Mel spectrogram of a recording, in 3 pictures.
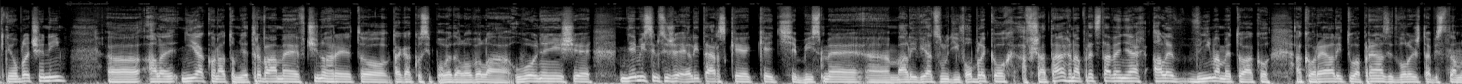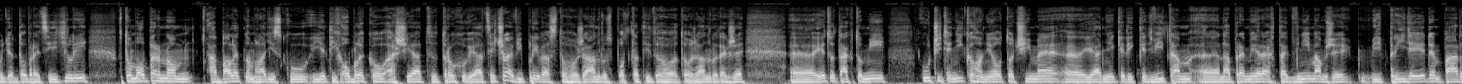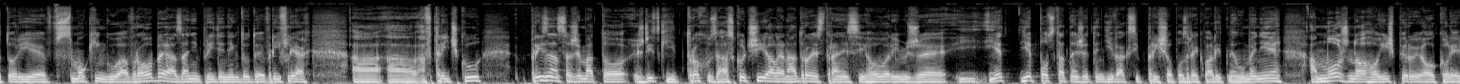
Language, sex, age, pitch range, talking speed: Slovak, male, 40-59, 115-135 Hz, 200 wpm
